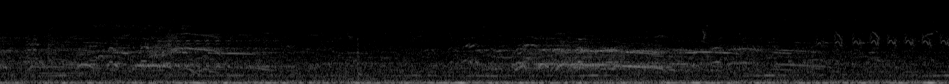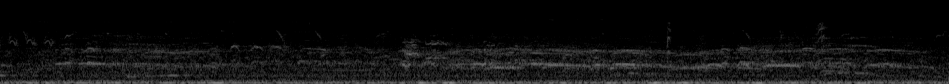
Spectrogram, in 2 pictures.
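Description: Several birds calling and chirping over one another, with a quick rattling trill about halfway through, over a steady low rumble.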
